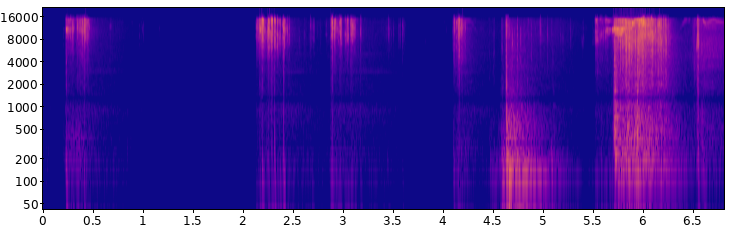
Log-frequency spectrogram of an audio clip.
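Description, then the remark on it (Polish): Coins from a collection, including ones from Mexico and Singapore, a coin with Chinese writing and a 20-kopek coin, clink and jingle in several short bursts as they are handled, with sharp metallic chimes separated by pauses, ending in a louder, longer rattle of coins being stirred together. “Wybrałem ze swoich zasobów różne najciekawsze monety.”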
